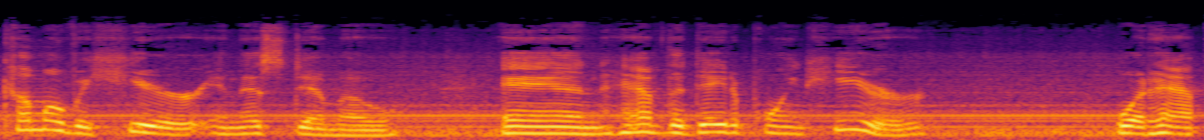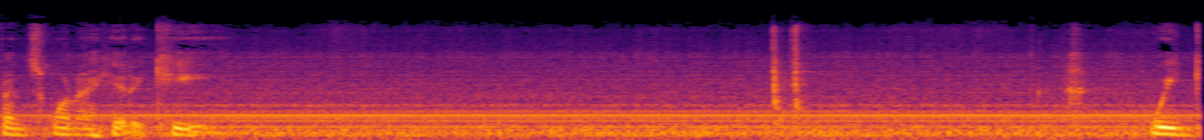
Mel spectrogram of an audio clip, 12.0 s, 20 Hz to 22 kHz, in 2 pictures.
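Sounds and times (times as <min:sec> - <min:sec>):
computer humming and whirring: 0:00.0 - 0:12.0
key clicks: 0:09.9 - 0:10.1.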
